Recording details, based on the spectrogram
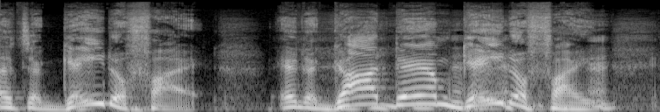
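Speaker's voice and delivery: swooping, sing-song comedic character voice. Retelling a friend's voice bit from stage: imitating Dan Soda's voice. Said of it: "this voice".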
